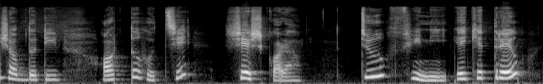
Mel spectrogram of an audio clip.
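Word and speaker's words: finis: তাহলে ভার্বটি উচ্চারণ দাঁড়ালো জো ফিনি, উচ্চারণ কিন্তু একই থাকলো, অর্থাৎ আমি শেষ করি। ফিনি শব্দটির অর্থ হচ্ছে শেষ করা। টু ফিনি, এক্ষেত্রেও ই এস যুক্ত হলো, টু ফিনি অর্থাৎ তুমি শেষ করো।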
